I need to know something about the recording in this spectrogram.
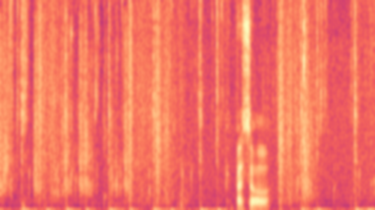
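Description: Blocks crack and crumble in quick taps as they are dug away.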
